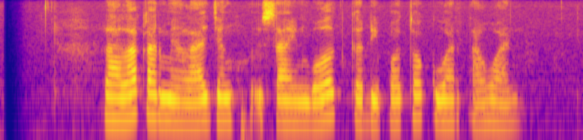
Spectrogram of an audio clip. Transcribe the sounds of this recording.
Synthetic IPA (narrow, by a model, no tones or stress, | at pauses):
lalakarmɛlad͡ʒɨŋṵsainbɔlt̪̚kɨrdipɔt̪ɔkuwart̪awan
